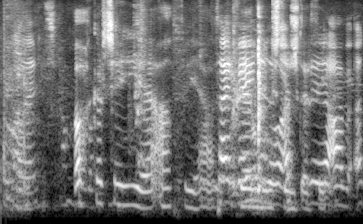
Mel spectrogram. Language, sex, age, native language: Icelandic, female, 13, Icelandic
